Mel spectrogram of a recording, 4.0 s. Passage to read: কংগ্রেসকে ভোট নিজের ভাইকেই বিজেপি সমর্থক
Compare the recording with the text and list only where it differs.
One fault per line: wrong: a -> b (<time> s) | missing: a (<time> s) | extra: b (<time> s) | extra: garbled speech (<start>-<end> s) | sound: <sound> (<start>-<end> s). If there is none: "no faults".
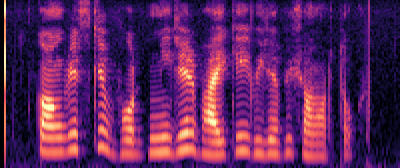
no faults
